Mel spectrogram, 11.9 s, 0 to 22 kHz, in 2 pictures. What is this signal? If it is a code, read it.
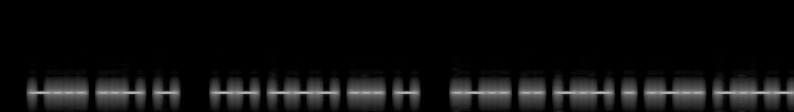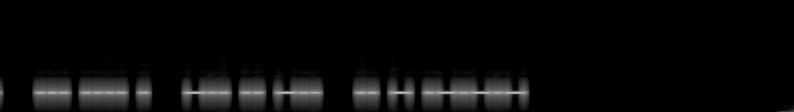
Morse code, heard as a keyed tone, about 28 wpm, 700 Hz. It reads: BUT MOST LIKELY SHE DID IT.
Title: Sentences from Top 1000 Words - Review Part 4 - 28wpm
